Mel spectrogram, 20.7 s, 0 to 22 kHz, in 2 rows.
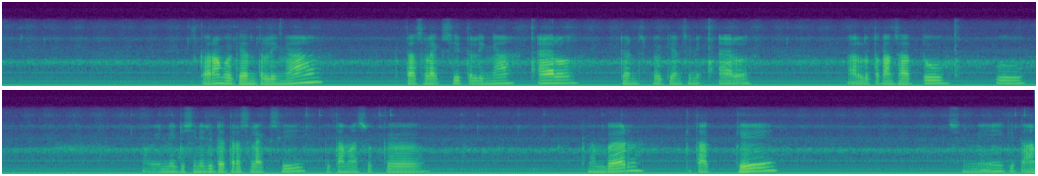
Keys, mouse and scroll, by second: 0.3 g, 2.4 s, 4.9 g, 7.6 Tab, 7.8 KP_1, 11.6 Tab, 12.2 a, 12.4 z, 13.0 z, 13.8 l, 14.3 middle click, 14.4 middle click, 15.6 l, 16.0 middle click, 16.5 KP_1.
